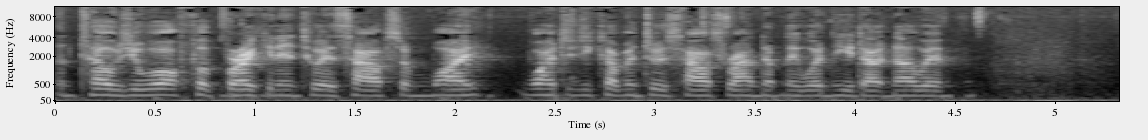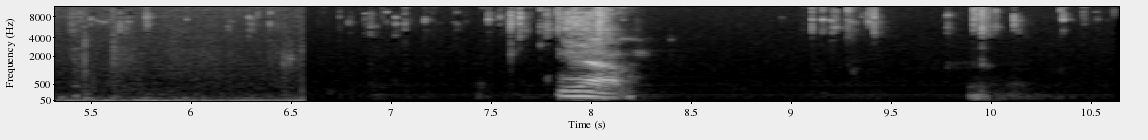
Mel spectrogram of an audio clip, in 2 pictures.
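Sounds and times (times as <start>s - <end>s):
speech: 0.2s - 4.7s, 7.9s - 8.3s
typing on a computer keyboard: 5.6s - 7.9s, 9.1s - 10.6s.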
